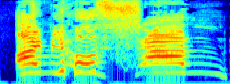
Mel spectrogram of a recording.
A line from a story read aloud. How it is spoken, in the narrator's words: he screamed up at Crouch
